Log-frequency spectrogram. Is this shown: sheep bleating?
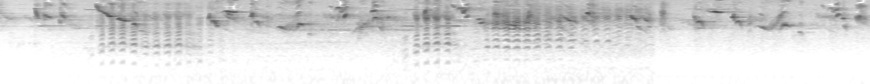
yes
